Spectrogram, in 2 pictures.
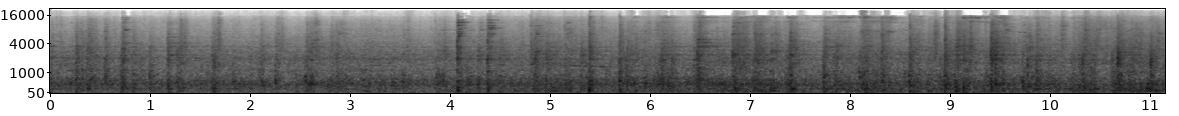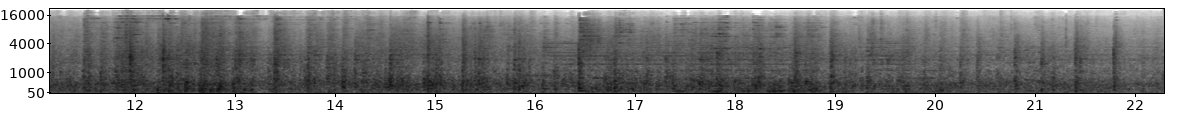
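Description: The Lucknow Raipur Garib Rath Express runs along the track, a loud continuous rumble with rhythmic clickety-clack of wheels over rail joints, heard from inside the moving train.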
